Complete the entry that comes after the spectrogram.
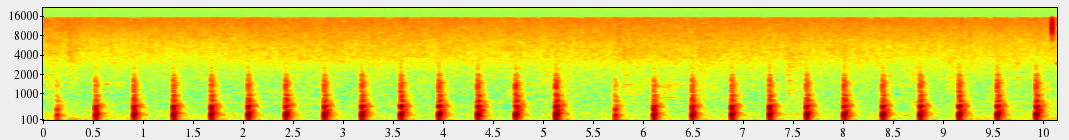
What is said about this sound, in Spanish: ese cara de pija se puso a martillar, digo en voz alta, como queriendo que me escuche, pero con miedo de hacerme escuchar.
